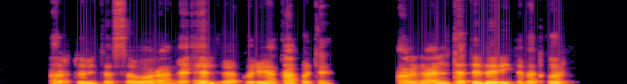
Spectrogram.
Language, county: Lithuanian, Šiauliai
